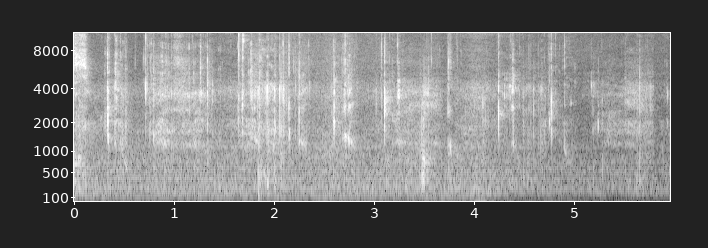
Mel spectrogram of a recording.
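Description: Faint chewing and mouth sounds of people eating shrimp ceviche with tostada chips, with scattered small crunches and clicks throughout.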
